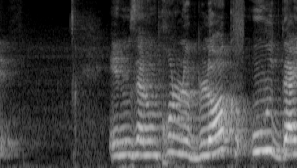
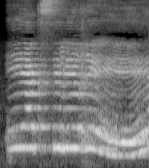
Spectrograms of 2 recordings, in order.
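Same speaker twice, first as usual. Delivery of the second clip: loud, high call to speed up; raised, energetic instructor's cue; rallying coach call; 6 semitones higher, 11 dB louder than usual. Real, not acted. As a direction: call it out to drive the class on. Coach calls for a faster tempo.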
